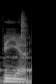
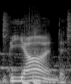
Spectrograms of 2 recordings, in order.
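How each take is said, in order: First: The final D sound is dropped. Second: The final D sound is clearly pronounced. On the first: The speaker calls it wrong. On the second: The speaker calls it right.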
